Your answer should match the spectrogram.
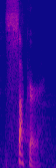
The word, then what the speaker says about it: succor: You have the word, looks like succor there. It's actually pronounced sucker.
